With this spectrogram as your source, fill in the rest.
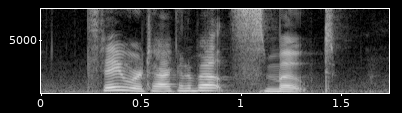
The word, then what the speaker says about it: SMOTE: Oh, there's no E at the end. Well, there's an E after in technique. Oh, jeez. Is it spelled with an E? Yes. Smote sounds better than smot, right?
